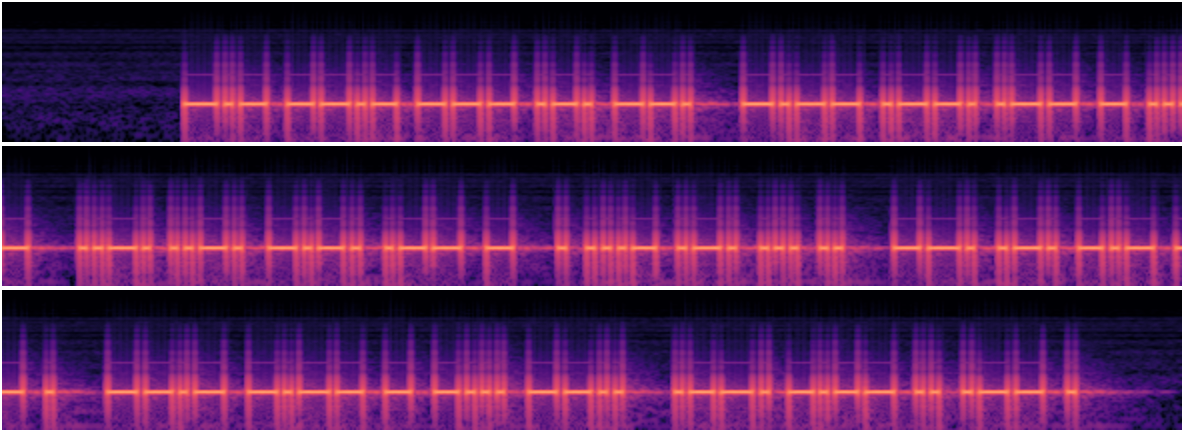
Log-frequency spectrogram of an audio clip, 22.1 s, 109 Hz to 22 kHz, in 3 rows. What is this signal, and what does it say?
Morse code, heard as a keyed tone, hand-sent with a straight key, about 25 wpm, 470 Hz, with room echo. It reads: KQORG YPWTU FFCWT EVRSI GRKTE QYTBZ PYIWE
